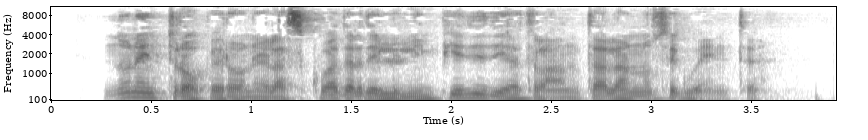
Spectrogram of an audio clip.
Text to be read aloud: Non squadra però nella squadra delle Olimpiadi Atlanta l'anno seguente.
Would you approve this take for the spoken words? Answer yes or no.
no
